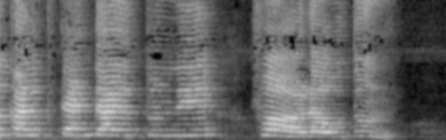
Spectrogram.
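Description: A young girl singing a short sing-song phrase of long held notes, the last one sliding down in pitch near the end.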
